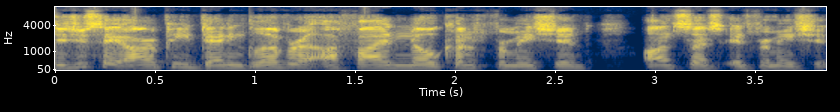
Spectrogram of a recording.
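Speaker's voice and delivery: ordinary delivery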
